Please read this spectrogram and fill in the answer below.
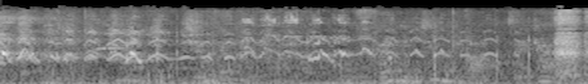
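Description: A high-pitched, warbling sound effect whose pitch wobbles up and down rapidly and continuously, honk-like, fading a little near the end.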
